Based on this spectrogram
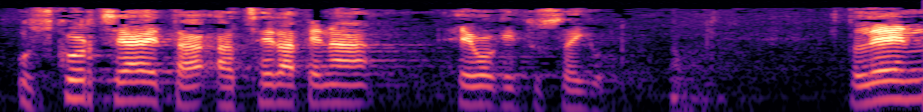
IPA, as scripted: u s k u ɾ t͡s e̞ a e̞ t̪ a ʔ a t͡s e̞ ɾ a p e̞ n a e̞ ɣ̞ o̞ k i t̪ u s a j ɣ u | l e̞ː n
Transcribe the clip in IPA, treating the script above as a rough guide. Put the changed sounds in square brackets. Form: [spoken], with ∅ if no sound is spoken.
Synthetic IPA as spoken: u s k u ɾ t͡s e̞ a e̞ t̪ a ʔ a t͡s e̞ ɾ a p e̞ n a e̞ ɣ̞ o̞ k i t̪ u s a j ɣ u | l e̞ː n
